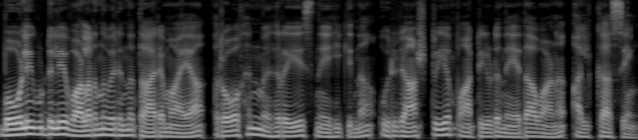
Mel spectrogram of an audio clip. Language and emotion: Malayalam, neutral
